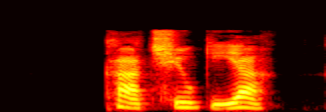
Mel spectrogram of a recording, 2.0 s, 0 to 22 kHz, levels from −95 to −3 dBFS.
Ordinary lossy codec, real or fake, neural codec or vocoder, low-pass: MP3, 64 kbps; real; none; 7.2 kHz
